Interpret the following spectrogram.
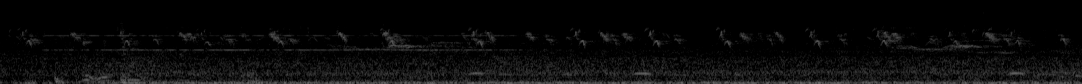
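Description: Small birds chirping busily and continuously, over a low steady rumble, with a faint steady high tone for roughly the first six seconds.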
